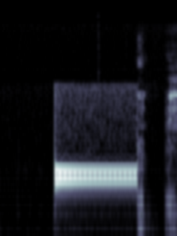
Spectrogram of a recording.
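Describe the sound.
A telephone call tone sounds as a single steady, mid-pitched beep lasting under a second. It is cut off by a click and a short burst of noise.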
